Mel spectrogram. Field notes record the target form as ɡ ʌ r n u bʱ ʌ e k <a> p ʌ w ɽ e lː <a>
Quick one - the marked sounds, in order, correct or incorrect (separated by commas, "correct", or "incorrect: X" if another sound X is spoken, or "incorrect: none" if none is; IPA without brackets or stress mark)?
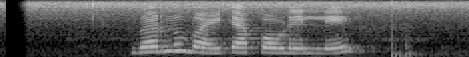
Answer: correct, incorrect: e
